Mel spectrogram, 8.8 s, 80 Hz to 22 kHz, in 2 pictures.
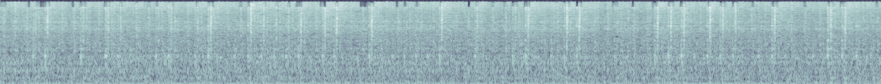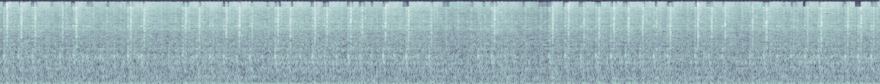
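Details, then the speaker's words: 196 cc 3 hp single-cylinder diesel on homemade motor oil fuel blend, struggling to hold 2,000 rpm (should be 2,700 unloaded), now under alternator load in a hot shop; heavy, rough, laboured thud; engine lugging on improper fuel blend. "let's make things worse and put a load on the engine now I'm not sure we can run a full load at this point so I'm going to shut up and let you hear this engine struggle"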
